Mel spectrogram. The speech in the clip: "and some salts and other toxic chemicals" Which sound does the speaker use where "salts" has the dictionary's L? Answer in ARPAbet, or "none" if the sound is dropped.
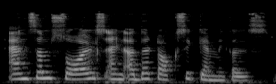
L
